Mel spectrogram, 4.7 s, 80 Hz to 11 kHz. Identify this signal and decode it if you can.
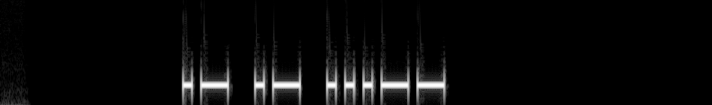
Morse code, heard as a keyed tone, about 21 wpm, 700 Hz. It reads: AA3
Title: USA Call Sign Prefixes - Repeated 2x - 20wpm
